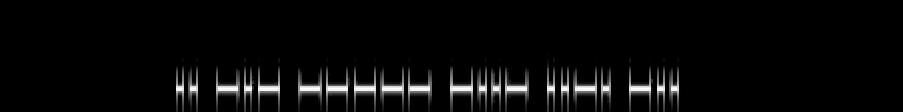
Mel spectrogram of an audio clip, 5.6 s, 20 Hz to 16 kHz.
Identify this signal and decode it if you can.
Morse code, heard as a keyed tone, about 28 wpm, 700 Hz. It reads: IK0XFD
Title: Call Signs Repeated 3x - 28wpm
